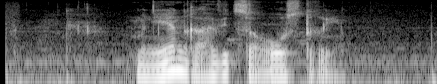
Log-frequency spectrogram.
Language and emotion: Russian, neutral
